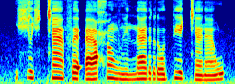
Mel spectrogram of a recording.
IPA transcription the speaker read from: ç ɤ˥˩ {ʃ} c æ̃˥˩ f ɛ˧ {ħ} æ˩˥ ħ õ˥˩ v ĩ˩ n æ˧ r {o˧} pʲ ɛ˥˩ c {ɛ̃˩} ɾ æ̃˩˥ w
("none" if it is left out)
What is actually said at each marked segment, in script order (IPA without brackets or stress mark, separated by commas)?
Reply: ç, ʔ, o˩˥, ɛ̃˩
